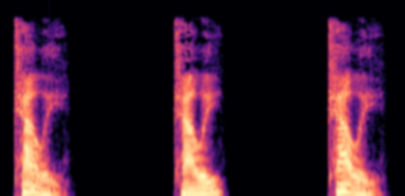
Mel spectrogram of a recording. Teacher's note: emphasize the first syllable and pronounce the second syllable with a short E sound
